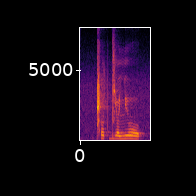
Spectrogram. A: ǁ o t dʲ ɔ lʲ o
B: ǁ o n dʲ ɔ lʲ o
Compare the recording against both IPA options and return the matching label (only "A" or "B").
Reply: A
